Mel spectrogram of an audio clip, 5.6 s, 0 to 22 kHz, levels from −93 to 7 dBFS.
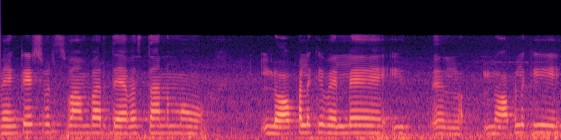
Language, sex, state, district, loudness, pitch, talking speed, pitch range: Telugu, female, Andhra Pradesh, Srikakulam, -18 LUFS, 205 Hz, 105 wpm, 190-215 Hz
